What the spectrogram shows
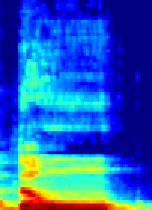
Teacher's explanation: یہ نون تنوین کا ادغام مع الغنہ ہے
